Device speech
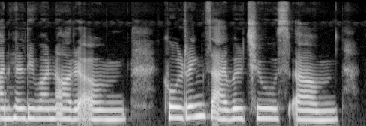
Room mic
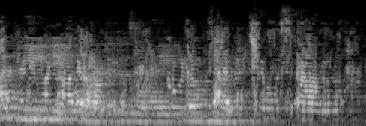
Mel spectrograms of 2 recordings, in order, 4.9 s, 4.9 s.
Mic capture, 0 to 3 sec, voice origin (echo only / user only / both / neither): both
